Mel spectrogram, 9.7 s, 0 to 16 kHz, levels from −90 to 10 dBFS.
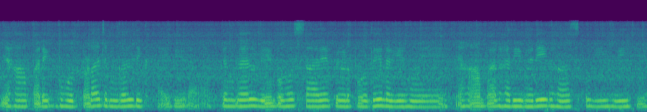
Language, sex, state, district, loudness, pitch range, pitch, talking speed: Hindi, female, Bihar, Muzaffarpur, -15 LUFS, 190-205 Hz, 195 Hz, 150 wpm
